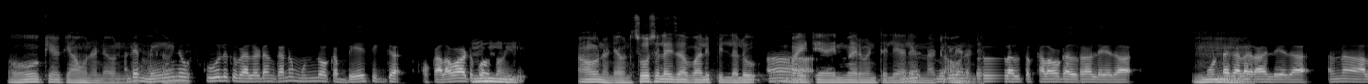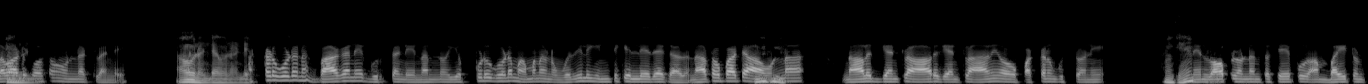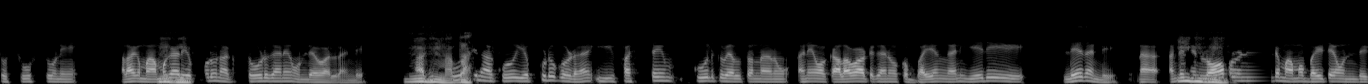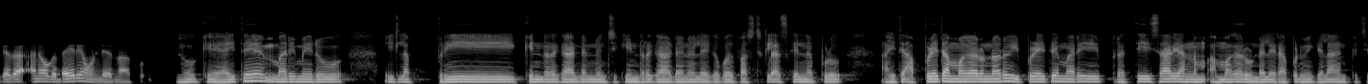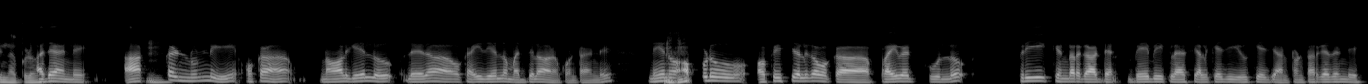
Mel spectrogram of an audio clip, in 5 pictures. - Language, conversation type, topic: Telugu, podcast, స్కూల్‌కు తొలిసారి వెళ్లిన రోజు ఎలా గుర్తుండింది?
- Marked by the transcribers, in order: in English: "బేసిక్‌గా"; in English: "ఎన్వైర్‌మెంట్"; distorted speech; other background noise; in English: "ఫస్ట్ టైమ్"; tapping; in English: "ప్రీ కిండర్‌గార్టెన్"; in English: "కిండర్‌గార్టెన్"; in English: "ఫస్ట్ క్లాస్‌కెళ్ళినప్పుడు"; in English: "ఆఫీషియల్‌గా"; in English: "ప్రైవేట్"; in English: "ప్రీ కిండర్‌గార్టెన్ బేబీ క్లాస్, ఎల్‌కేజీ, యూకేజీ"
